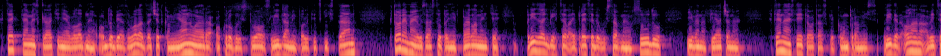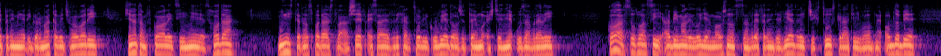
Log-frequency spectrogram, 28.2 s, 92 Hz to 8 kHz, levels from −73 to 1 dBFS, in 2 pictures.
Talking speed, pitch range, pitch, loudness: 160 wpm, 95-115 Hz, 100 Hz, -22 LUFS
